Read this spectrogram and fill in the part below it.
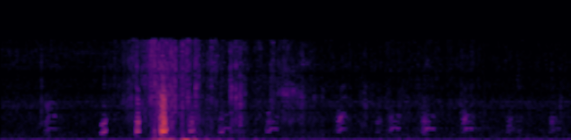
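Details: Yellow-vented bulbul chicks in a nest hidden in an areca palm, begging as parents bring large insects; a loud flapping burst near the start, then a series of short high chirps at irregular intervals over low background hum.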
